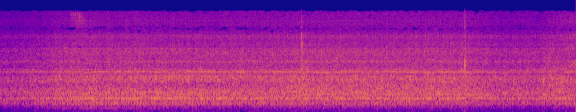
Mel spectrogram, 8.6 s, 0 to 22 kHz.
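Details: 2007 Honda Pilot 4x4 idling after alternator install, charging at 14.35-14.36 V: steady, even idle with a faint regular tick and no misses or rattles; engine and charging system fine.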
